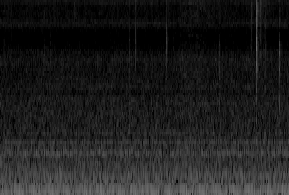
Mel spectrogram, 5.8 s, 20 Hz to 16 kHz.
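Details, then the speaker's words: Volvo FM13 Smart Eco 400 hp truck diesel with idle set very low (below normal ~600 rpm): deep, steady, even rumble, no knocks or misses; charging 28.8–29 V, oil pressure unaffected; healthy low idle. "ฟังเสียงนะครับฟังเสียงเสียงรอบต่ำมากก็ถือว่าโอเคครับผมรอบรอบเครื่องยนต์มาแบบต่ำมากนะ"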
